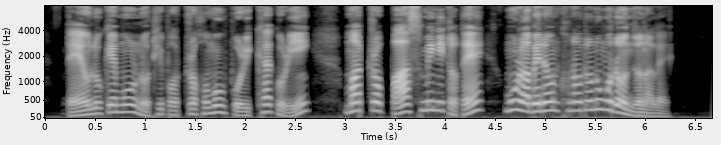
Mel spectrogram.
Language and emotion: Assamese, surprised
